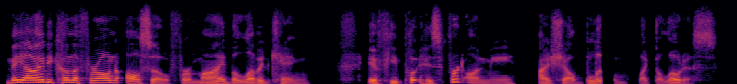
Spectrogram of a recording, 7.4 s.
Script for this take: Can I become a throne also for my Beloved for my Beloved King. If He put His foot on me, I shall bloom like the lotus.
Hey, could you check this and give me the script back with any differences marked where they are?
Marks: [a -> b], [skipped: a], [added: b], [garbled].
[Can -> May] I become a throne also for my Beloved [skipped: for my Beloved] King. If He put His foot on me, I shall bloom like the lotus.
